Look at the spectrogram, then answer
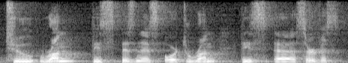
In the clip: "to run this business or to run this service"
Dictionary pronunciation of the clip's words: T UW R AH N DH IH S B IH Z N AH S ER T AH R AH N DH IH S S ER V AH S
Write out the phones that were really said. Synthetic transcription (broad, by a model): T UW R AH N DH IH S B IH Z N AH S ER T AH R AH N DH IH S S ER V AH S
